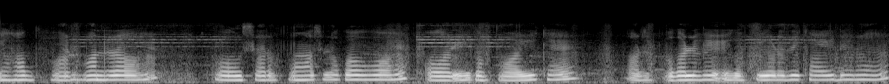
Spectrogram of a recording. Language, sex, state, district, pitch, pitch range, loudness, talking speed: Maithili, female, Bihar, Supaul, 205 Hz, 185-215 Hz, -14 LUFS, 160 wpm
